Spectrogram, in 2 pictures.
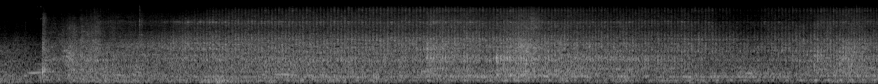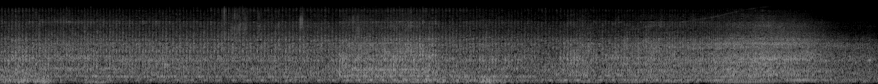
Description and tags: FX - vehiculo arrancando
